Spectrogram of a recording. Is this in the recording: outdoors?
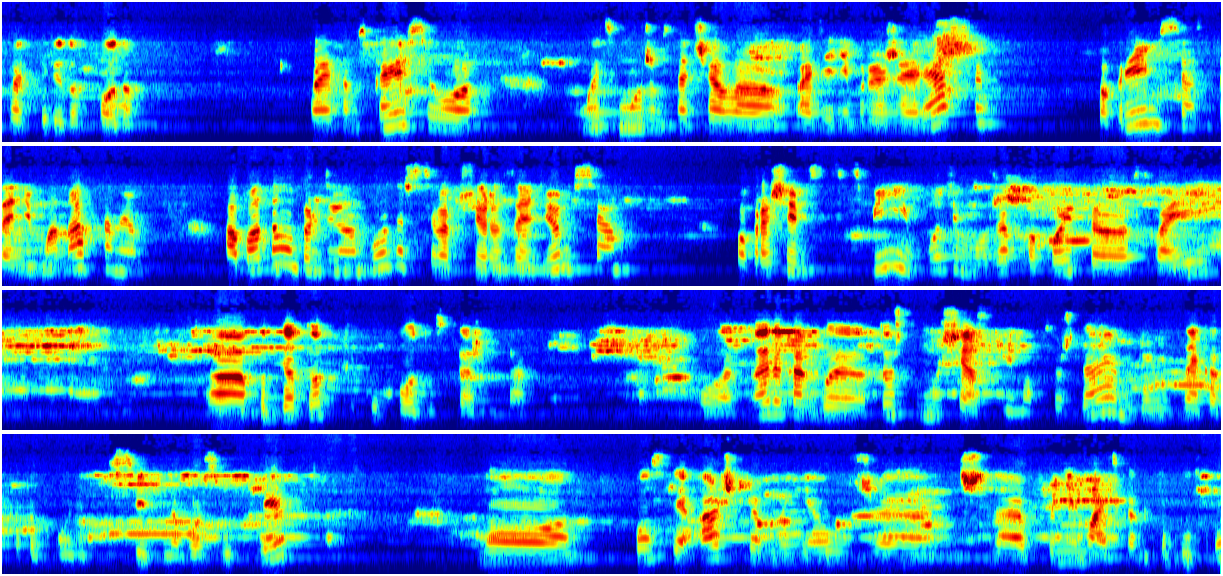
yes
